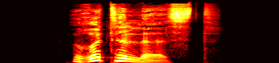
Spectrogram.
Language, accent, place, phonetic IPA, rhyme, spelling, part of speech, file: German, Germany, Berlin, [ˈʁʏtələst], -ʏtələst, rüttelest, verb, De-rüttelest.ogg
- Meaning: second-person singular subjunctive I of rütteln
